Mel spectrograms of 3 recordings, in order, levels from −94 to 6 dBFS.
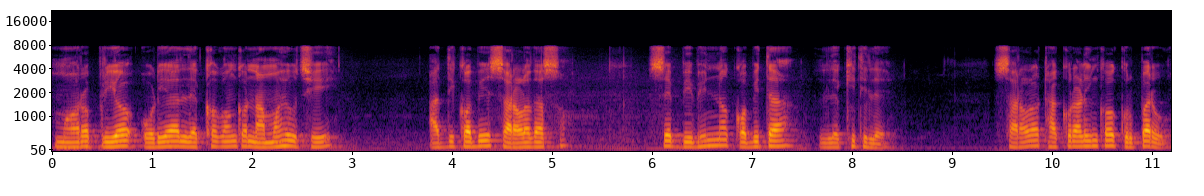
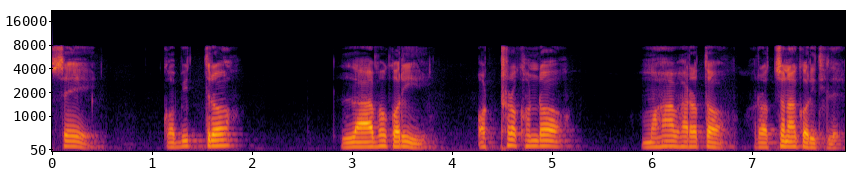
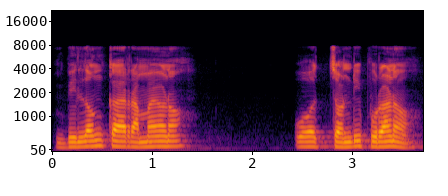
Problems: none marked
